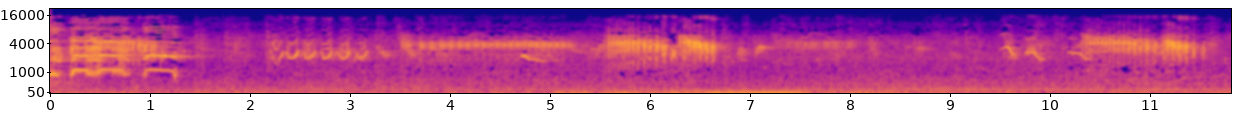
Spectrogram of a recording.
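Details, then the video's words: A female songbird serves as a decoy to provoke male song, uttering clear whistled notes, looping warbled phrases and short rising calls, with pauses between bursts. "Chim Huýt Cô Mái Mồi Đấu"Thúc Chim Chuyền Hót Ra Giọng"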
